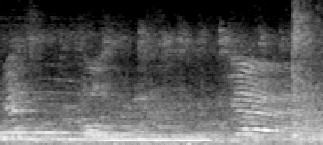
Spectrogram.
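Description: Voices shouting on a football ground as a goal goes in: one long held shout, then a short falling cry near the end.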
